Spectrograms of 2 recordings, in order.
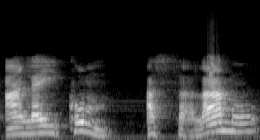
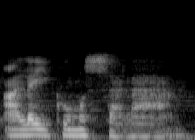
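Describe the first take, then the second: First: Alaikum and assalamu are said as separate words. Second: Alaikum joins the next word with an added u vowel.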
